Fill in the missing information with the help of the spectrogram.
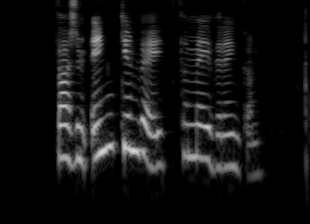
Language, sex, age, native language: Icelandic, female, 13, Icelandic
